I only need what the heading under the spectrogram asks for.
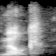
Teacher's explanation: bit better with milk okay yeah just remember with the I your tongue has to raise up and touch your teeth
